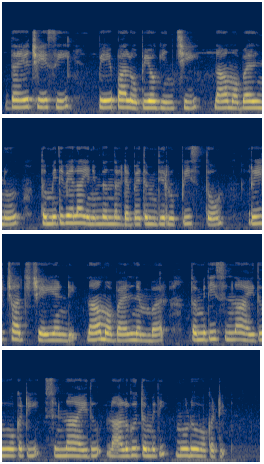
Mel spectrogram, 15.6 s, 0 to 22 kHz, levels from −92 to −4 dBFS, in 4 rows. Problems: constant background noise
